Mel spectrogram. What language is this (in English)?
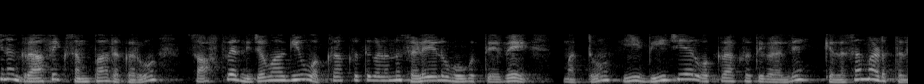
Kannada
